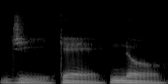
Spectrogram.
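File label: "jikeno", concatenated syllables; Affixing experiment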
